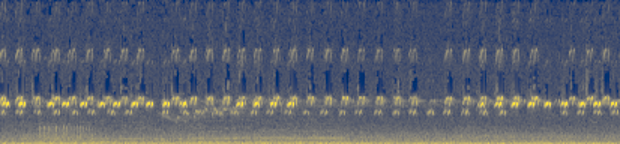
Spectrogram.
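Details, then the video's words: Blooming summer meadow with crickets giving fast, shrill pulsed chirps in an unbroken rhythm, a faint steady distant hum audible for a few seconds early on, and soft low background noise. "Relaxing Cricket Sounds on a Summer Meadow"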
